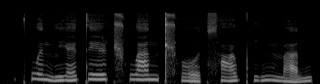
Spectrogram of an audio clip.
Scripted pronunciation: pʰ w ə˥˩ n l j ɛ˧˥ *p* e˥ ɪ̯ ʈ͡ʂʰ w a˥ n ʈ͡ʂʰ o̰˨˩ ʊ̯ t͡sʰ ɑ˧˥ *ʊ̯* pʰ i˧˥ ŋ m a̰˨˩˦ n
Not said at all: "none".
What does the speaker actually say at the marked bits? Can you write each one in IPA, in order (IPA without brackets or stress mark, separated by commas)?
t̪, ʊ̯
